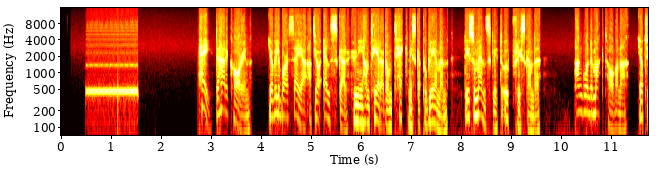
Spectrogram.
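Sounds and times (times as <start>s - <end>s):
telephone line beep of a listener's call connecting: 0.5s - 1.6s
speech: 2.8s - 9.7s, 10.3s - 11.7s.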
